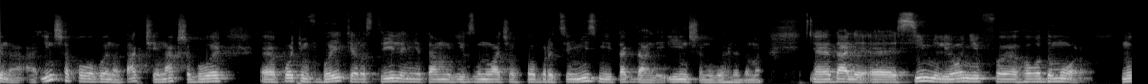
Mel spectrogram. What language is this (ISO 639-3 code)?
ukr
